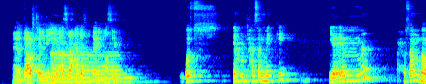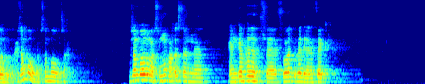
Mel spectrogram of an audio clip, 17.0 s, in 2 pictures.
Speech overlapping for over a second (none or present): present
